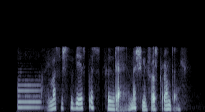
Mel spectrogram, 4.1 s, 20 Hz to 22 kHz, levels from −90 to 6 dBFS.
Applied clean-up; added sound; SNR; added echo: neural mask model DeepFilterNet 3.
